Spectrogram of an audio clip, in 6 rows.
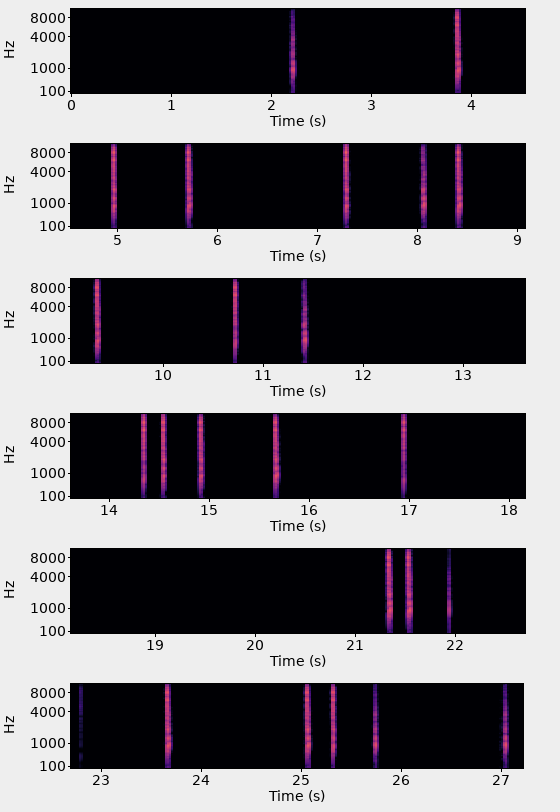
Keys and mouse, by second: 1.3 click, 3.0 click, 4.2 click, 5.2 click, 7.1 click, 7.9 click, 9.2 click, 10.5 click, 11.2 click, 12.8 ctrl+z, 14.2 click, 15.5 click, 16.8 click, 17.5 ctrl+z, 18.8 ctrl+z, 19.2 ctrl+z, 19.5 ctrl+z, 19.9 ctrl+z, 20.1 ctrl+z, 21.1 click, 22.4 shift+click, 23.3 click, 24.8 click, 26.0 ctrl+s, 26.4 click.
